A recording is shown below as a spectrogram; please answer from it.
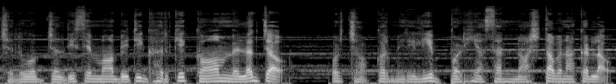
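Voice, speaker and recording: A man voicing a cruel, bossy witch daughter-in-law in a cartoon story, shouting threats and orders. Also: medium pitch, fairly even intonation, normal speed, creaky, soft background music, close to an everyday voice. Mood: scolding, menacing. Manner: loud, scolding, threatening.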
